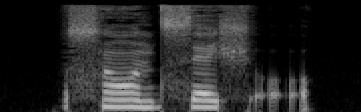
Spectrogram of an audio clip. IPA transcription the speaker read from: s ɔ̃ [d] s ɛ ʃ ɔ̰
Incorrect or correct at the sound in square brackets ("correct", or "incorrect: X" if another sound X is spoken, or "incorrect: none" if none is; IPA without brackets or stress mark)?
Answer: correct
